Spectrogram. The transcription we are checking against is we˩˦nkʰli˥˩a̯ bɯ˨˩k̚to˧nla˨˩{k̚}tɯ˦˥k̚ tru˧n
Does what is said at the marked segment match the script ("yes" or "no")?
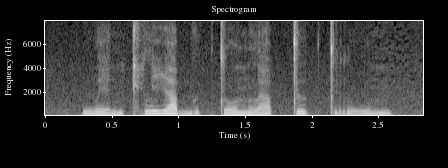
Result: no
